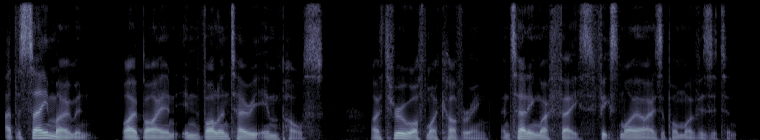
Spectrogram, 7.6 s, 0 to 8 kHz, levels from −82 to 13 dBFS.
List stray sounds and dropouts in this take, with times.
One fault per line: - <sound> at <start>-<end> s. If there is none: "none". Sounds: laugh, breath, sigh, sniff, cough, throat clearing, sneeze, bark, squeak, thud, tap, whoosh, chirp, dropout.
none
